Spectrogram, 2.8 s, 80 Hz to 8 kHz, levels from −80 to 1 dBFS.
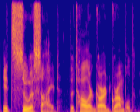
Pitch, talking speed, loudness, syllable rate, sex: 85 Hz, 130 wpm, -16 LUFS, 4.0 syllables/s, male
